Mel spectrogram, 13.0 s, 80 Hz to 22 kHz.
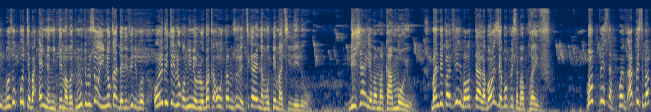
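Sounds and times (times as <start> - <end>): birds chirping: 0.0 - 13.0
people talking quickly: 0.0 - 13.0.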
